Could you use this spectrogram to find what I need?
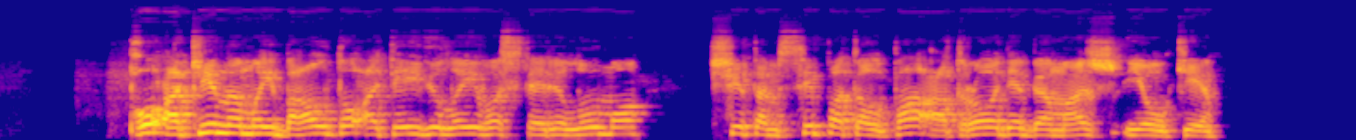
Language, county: Lithuanian, Kaunas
